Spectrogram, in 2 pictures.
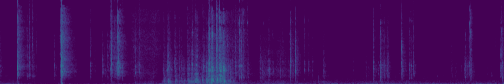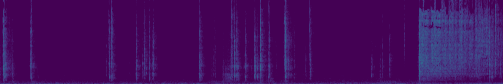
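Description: Small plastic toy car doors click open and shut.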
